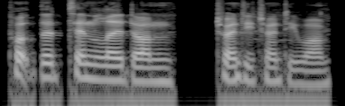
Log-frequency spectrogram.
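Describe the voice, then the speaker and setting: A woman's voice: low voice, normal speed, bright, forceful tone, clean tone, no echo. A British woman hosting a casual panel chat with a wry, dry sense of humour. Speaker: podcast host.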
